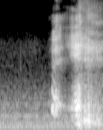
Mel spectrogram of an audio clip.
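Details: Female with a congested cold sneezing: a short indrawn breath, then a single sharp explosive burst; ordinary sneeze.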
